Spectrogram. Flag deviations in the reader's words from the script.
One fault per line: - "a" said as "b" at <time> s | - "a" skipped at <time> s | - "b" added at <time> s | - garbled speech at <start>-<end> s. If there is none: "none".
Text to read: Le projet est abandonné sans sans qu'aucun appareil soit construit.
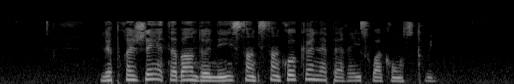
none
